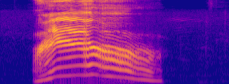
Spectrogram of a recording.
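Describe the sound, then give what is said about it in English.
A single drawn-out meow from a jet black cat, loud, about a second long, its pitch rising then sliding down before cutting off into silence. No hiss is audible. “Hisses at you and, and meows at you and stuff like that.”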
